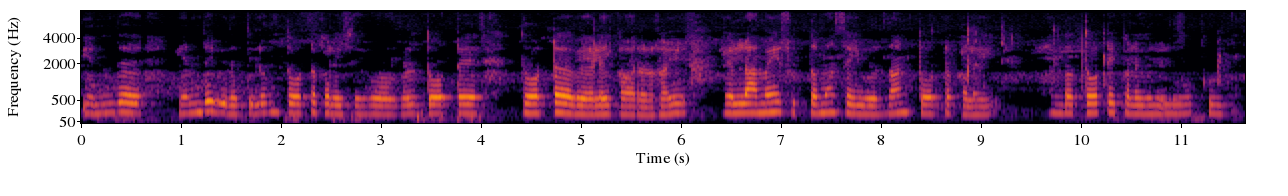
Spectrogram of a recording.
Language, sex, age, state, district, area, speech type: Tamil, female, 18-30, Tamil Nadu, Thanjavur, rural, spontaneous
